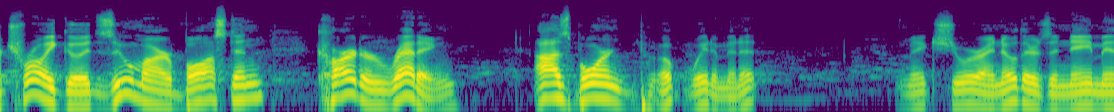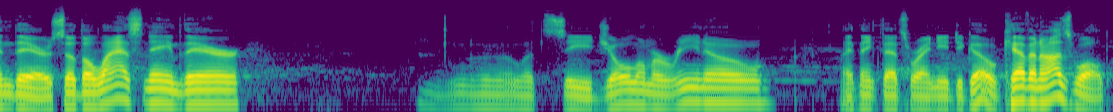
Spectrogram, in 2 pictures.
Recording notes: Live from the deck at The New Bertie's Inn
